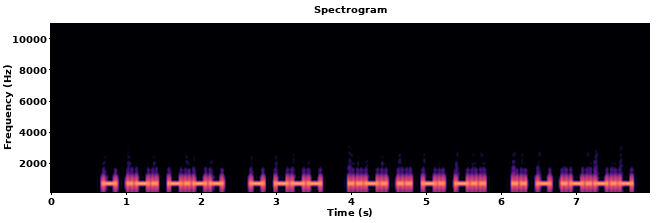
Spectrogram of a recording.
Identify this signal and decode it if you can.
Morse code, heard as a keyed tone, about 22 wpm, 700 Hz. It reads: TRY TO FIND IT.
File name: practice / 22wpm / Sentences with 2-Word Phrases - 22wpm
